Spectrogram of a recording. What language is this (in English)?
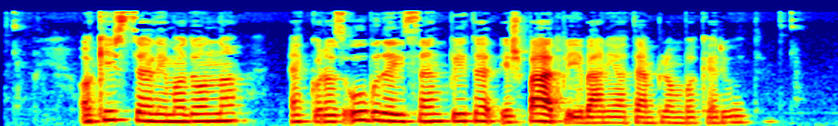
Hungarian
